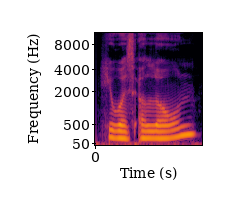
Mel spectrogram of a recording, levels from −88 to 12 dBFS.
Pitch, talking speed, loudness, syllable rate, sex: 180 Hz, 170 wpm, -16 LUFS, 5.3 syllables/s, female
